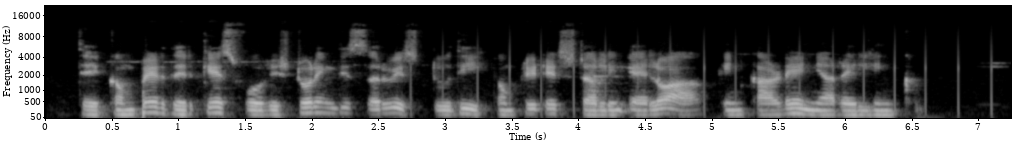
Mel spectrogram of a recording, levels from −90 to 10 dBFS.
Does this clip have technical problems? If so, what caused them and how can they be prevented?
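Yes. From 2.74 s to 7.10 s, just after "case for restoring the", a train of clicks runs over the speech: about twenty near-identical pulses at a regular 4.1 per second, peaking about 5 dB above the speech and audible in the pauses too. The steady spacing and uniform shape point to a likely repeating electrical disturbance from nearby equipment or an unstable audio interface. Prevent it by moving or isolating interfering devices and using a stable interface connection.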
